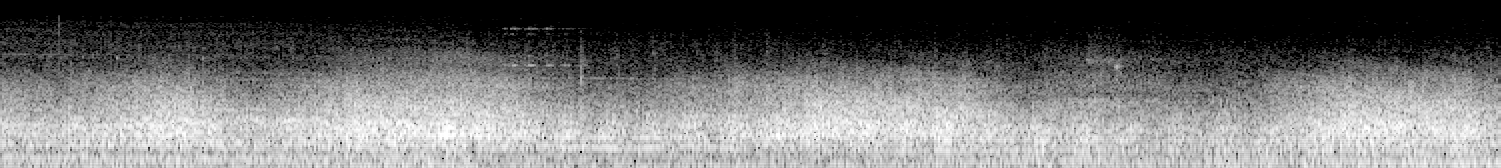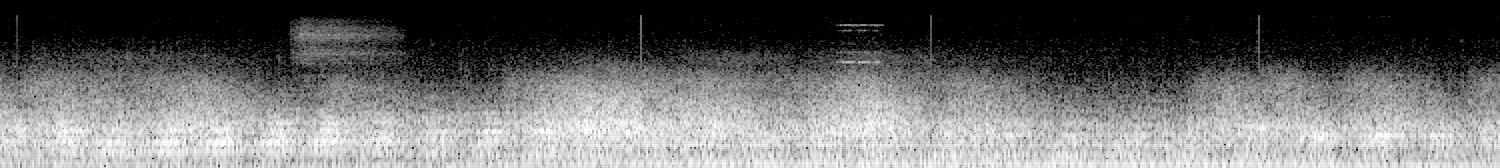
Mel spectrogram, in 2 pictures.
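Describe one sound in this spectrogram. A truck engine hums steadily as the truck drives along.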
